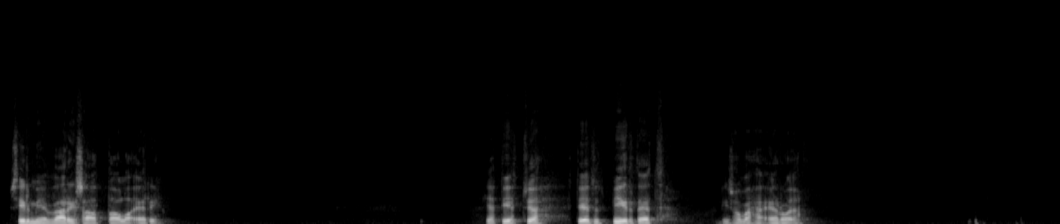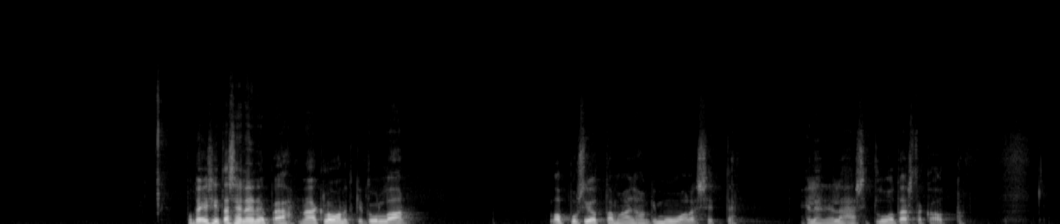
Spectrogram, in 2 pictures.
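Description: A middle-aged man talks calmly into a close microphone, with pauses.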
